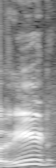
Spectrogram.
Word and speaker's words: read: read ही बोलते हैं, उसको लिखते हैं read मगर बोलते हैं read, तो रीड रेड रेड।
